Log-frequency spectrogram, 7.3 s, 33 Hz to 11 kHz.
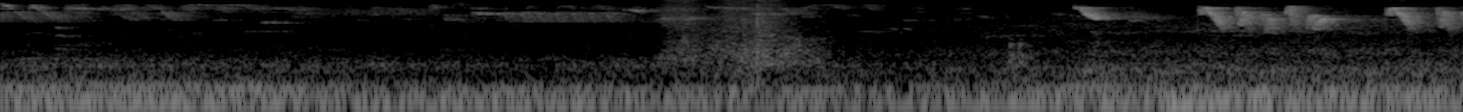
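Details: Common kingfisher (Alcedo atthis) at Warandeputten in 2018: a run of short, thin, high-pitched whistles near the end, following a quiet stretch with a brief broadband rustle, over steady low background rumble.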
